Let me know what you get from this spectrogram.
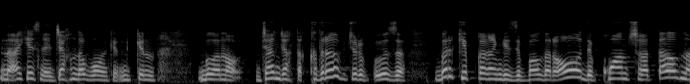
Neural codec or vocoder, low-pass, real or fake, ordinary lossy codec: none; none; real; none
